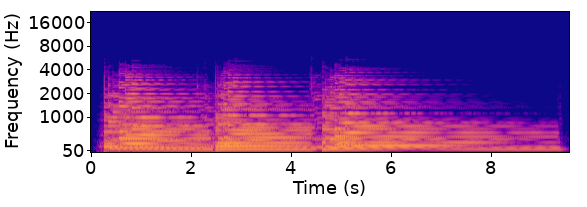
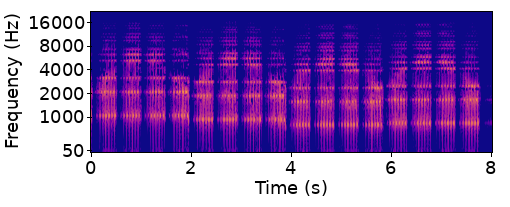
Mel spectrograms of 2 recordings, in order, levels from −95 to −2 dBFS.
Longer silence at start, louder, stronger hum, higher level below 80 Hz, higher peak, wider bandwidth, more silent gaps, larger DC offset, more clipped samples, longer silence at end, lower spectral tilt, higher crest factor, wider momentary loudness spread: first, 0.25 s vs 0.1 s; first, -28 LUFS vs -35 LUFS; neither; first, -48 dBFS vs -84 dBFS; first, -12 dBFS vs -18 dBFS; second, 4.9 kHz vs 16 kHz; neither; neither; neither; about the same, 0.15 s vs 0.25 s; first, -6.5 dB/octave vs 3.5 dB/octave; about the same, 16 dB vs 18 dB; first, 17 LU vs 4 LU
